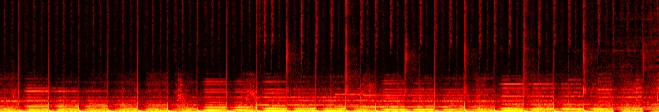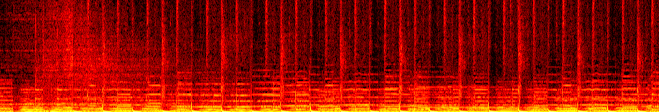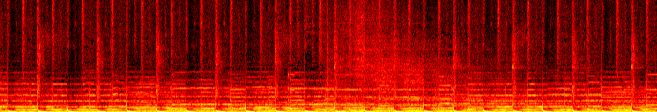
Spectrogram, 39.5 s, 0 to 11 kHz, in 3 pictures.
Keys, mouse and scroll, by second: 0.8 shift+middle click, 0.8 scroll up 4, 1.8 scroll up 1, 2.3 middle click, 5.3 click, 8.3-8.8 scroll down 5, 8.7 middle click, 9.6-10.0 scroll down 2, 10.6 scroll down 1, 10.7 shift+middle click, 11.2-11.7 scroll up 1, 11.8 scroll down 2, 12.6 KP_7, 13.2-14.1 scroll up 8, 16.2 shift+a, 21.7 scroll down 3, 22.1 middle click, 23.2 scroll down 3, 24.1 KP_1, 24.5-25.0 scroll up 2, 25.1 scroll down 2, 25.7 g, 28.5-29.1 scroll up 6, 29.5 shift+middle click, 30.4 scroll up 2, 30.8 shift+middle click, 33.1 s.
